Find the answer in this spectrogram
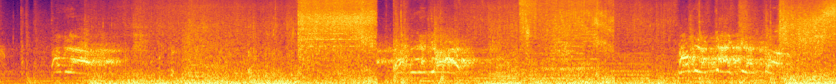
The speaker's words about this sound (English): A huge explosion blows the door and Jake back.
